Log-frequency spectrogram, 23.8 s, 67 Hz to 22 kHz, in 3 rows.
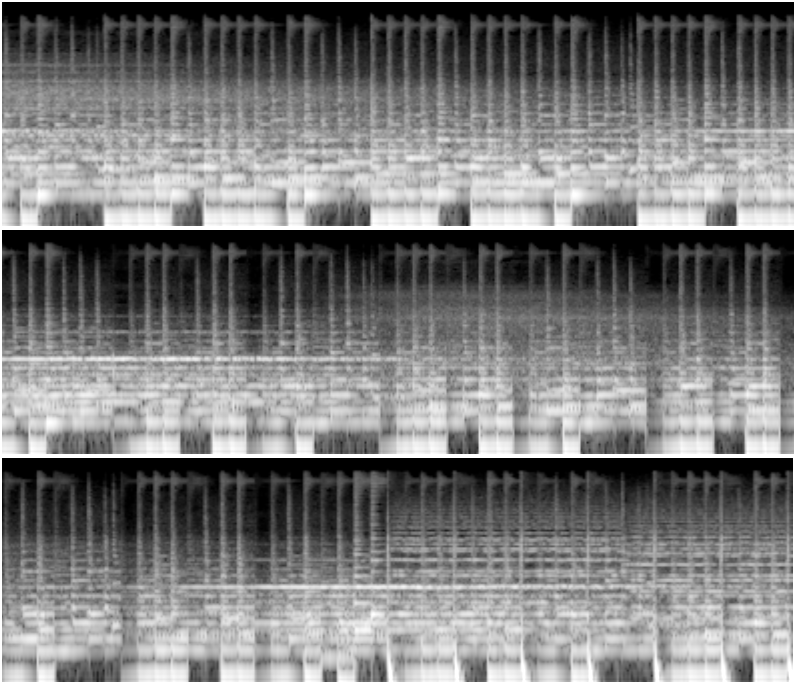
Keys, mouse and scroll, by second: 0.2 click, 1.4 click, 3.4-8.2 drag, 4.6 typing, 9.0 click, 11.1-15.0 drag, 17.8-21.7 drag, 21.7 click.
